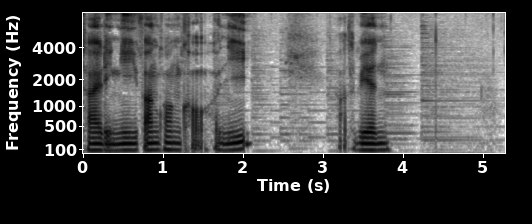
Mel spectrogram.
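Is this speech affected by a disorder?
No.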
